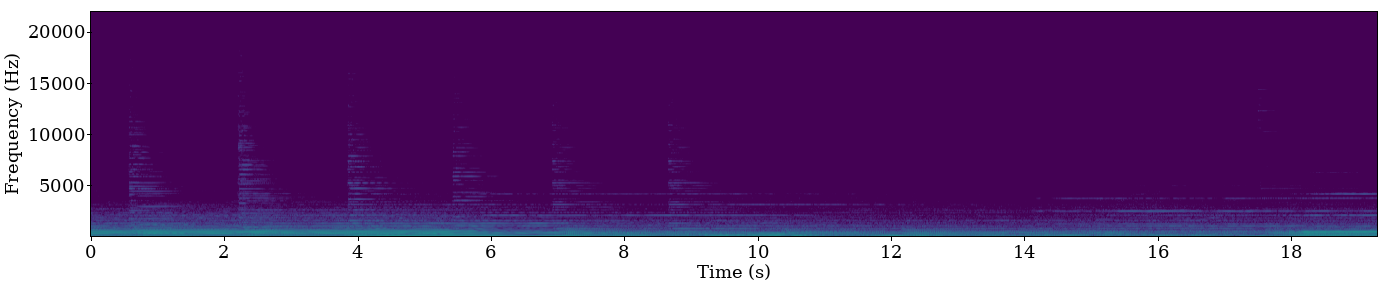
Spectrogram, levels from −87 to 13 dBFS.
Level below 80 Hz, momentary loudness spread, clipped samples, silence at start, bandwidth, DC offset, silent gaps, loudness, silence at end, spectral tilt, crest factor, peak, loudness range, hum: -52 dBFS; 11 LU; under 0.1%; 0 s; 11 kHz; under 0.1%; none; -46 LUFS; 0 s; -8 dB/octave; 16 dB; -30 dBFS; 9 LU; none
